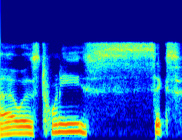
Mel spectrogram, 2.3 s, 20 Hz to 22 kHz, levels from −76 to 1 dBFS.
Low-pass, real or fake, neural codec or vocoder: 7.2 kHz; fake; vocoder, 44.1 kHz, 128 mel bands every 512 samples, BigVGAN v2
